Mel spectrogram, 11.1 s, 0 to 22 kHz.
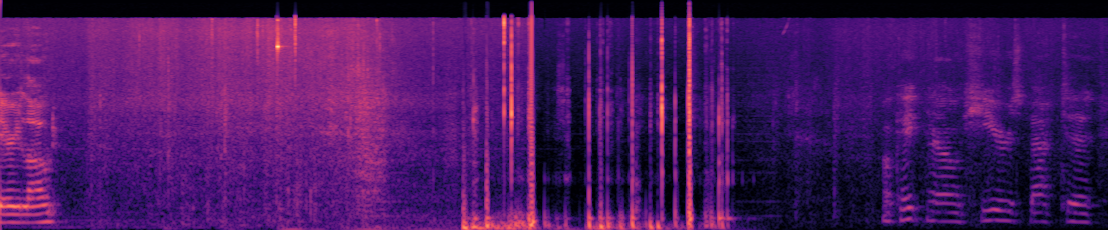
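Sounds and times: microphone hiss: 0.0 - 11.0
microphone handling thumps: 1.6 - 7.5.

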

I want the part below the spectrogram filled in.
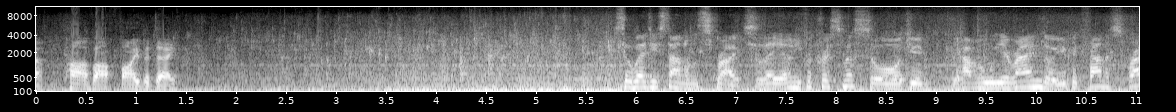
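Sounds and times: low hum of frying range: 0.0 - 11.0
oil bubbling in fryer: 0.0 - 11.0.

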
